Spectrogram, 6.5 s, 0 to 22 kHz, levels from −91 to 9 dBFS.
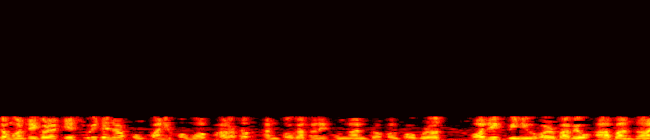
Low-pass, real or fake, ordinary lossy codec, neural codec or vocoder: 3.6 kHz; real; none; none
